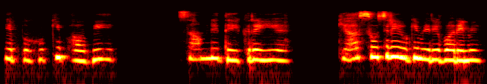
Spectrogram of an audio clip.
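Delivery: low, soft, ashamed voice; hurt inner thoughts. Acted. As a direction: murmur your embarrassment to yourself. Humiliated mother-in-law thinks to herself. (शर्मिंदा होकर धीमे से मन ही मन)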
